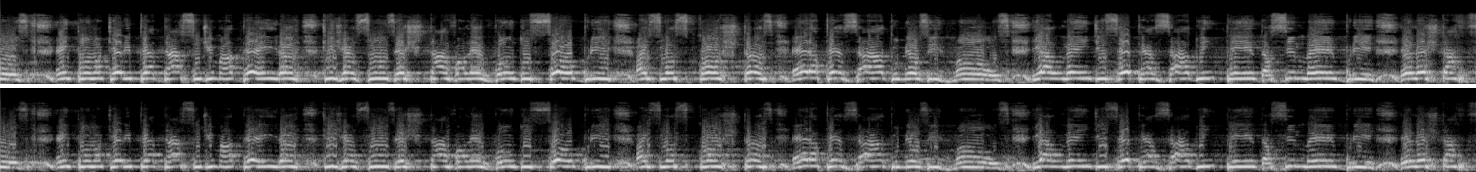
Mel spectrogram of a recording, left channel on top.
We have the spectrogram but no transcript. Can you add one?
Então aquele pedaço de madeira que Jesus estava levando sobre as suas costas era pesado, meus irmãos. E além de ser pesado, entenda, se lembre, ele está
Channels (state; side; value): normal; both; correlation 0.64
